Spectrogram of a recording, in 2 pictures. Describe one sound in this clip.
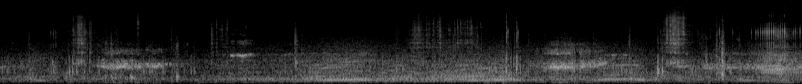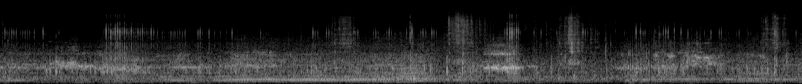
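Tyres squeal on pavement during sharp turns.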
